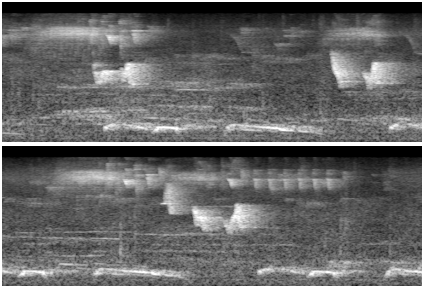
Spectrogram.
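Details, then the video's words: Scaly-naped pigeon, a common resident of Puerto Rico, vocalizing: low cooing phrases of short slurred notes repeated every second or so, with other birds' high chirps and whistles overlapping throughout. "PALOMA TURCA vocalizando"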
